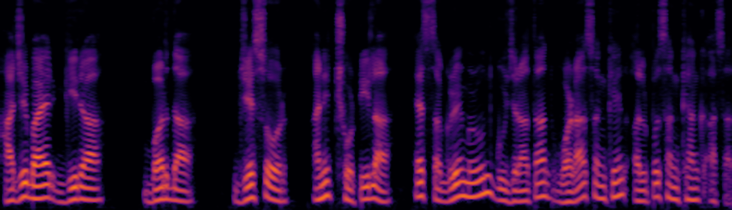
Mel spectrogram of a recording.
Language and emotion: Goan Konkani, neutral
